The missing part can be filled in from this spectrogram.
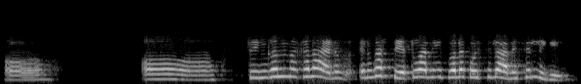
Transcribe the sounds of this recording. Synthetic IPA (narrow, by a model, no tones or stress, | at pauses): ɔ | ɔ | siŋɡəlnakʰalaenuenukwasetuanibɔlɛkojsilɔanisilniki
